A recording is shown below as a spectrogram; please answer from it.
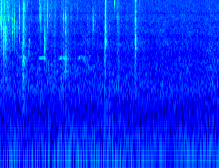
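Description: Near silence: faint outdoor ambience with low rumble and a few light clicks, just after the tap water has been shut off.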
